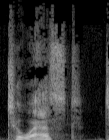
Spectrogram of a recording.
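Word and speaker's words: Ti West: It's, it's by T West or Ty West, however you pronounce that guy's name. He sort of. I think it's pronounced to West.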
